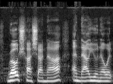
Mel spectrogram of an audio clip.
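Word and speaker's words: ראש השנה: mitan and of course in English we tend to say Rashana but actually in Hebrew it is Rashana and now you know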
